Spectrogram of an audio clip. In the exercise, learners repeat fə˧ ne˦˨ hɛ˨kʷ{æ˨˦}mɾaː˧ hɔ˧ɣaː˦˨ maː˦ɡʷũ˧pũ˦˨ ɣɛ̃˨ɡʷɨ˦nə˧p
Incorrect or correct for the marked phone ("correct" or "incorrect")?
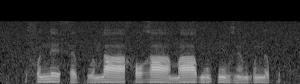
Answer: incorrect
